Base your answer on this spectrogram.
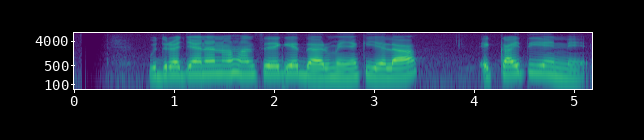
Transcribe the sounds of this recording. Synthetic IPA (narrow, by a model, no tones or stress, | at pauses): bud̪ɾad͡ʒaːnanʋaɦansejəɡed̪armejəkijəlaː | ekːajt̪ijenːe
